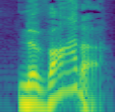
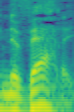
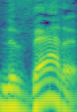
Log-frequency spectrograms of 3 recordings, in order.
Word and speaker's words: Nevada: Now, you were Miss Nevada, right? Actually, Nevada. You were Miss Nevada, if we say it properly, and represented them in Miss America.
